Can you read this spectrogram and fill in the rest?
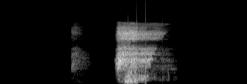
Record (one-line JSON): {"exhalation_length": "2.5 s", "exhalation_amplitude": 32318, "exhalation_signal_mean_std_ratio": 0.33, "survey_phase": "beta (2021-08-13 to 2022-03-07)", "age": "18-44", "gender": "Female", "wearing_mask": "No", "symptom_none": true, "smoker_status": "Never smoked", "respiratory_condition_asthma": false, "respiratory_condition_other": false, "recruitment_source": "REACT", "submission_delay": "3 days", "covid_test_result": "Negative", "covid_test_method": "RT-qPCR"}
